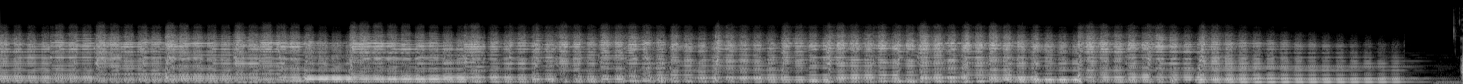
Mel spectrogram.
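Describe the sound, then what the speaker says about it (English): An electric guitar plays through tremolo and reverb effects in Fender Studio, with sustained, distorted chords pulsing rhythmically in volume and ringing with added space, loud and continuous until a brief fade at the end. "I quite like that tremolo sound."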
